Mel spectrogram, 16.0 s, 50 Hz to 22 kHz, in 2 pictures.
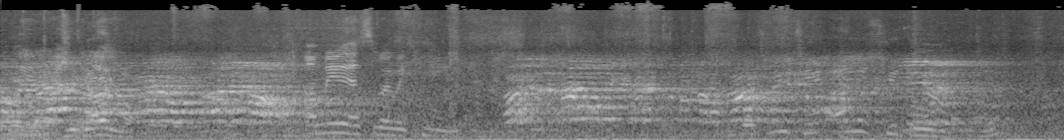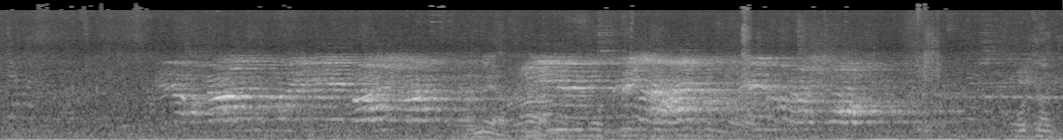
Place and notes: cologne, Burgmauer, Taxifahrer Konversation - koeln, burgmauer, taxistand 03
konversationen wartender taxifahrer an kölns touristenmeile dom - zufalls aufnahmen an wechselnden tagen
soundmap nrw: social ambiences/ listen to the people - in & outdoor nearfield recordings
burgmauer, taxistand am dom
